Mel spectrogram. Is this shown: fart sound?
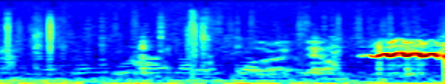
no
